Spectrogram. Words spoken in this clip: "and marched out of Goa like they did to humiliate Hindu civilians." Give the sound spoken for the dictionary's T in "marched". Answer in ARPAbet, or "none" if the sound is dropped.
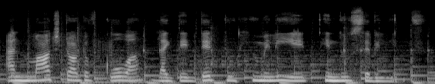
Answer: T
